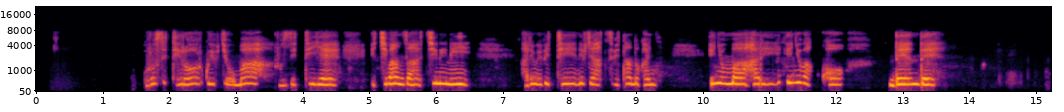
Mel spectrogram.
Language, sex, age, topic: Kinyarwanda, female, 36-49, government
